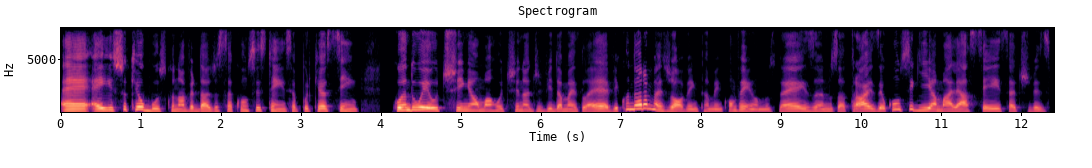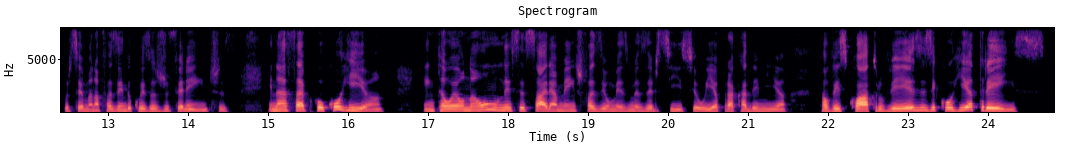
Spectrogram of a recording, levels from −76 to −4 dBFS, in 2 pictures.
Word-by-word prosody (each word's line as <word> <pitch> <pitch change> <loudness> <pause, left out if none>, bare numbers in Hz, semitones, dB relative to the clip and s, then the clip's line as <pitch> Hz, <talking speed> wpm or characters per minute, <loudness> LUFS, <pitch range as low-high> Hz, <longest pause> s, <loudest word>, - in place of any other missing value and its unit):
É, 205 0 +6
é - - +9
isso 230 +5 +1
que 280 - 0
eu 280 - +8
busco 190 -1 -2
na 180 0 0
verdade 170 -2 0
essa 180 +3 -5
consistência, 200 -3 -5
porque 190 +3 -4
assim, 200 -4 0 0.4
quando 255 +2 +7
eu 230 -2 +9
tinha 210 -3 -2
uma 185 -1 0
rotina 190 0 -6
de 175 +1 -11
vida 180 +1 -3
mais 170 -1 -5
leve, 190 +3 +1
quando 290 +6 +1
eu - - +9
era 385 +1 +7
mais 215 - 0
jovem 150 -2 0
também, 155 -2 -7
convenhamos, 155 -7 -5
10 175 0 -1
anos 165 -2 -6
atrás. 180 +5 +1
Eu 210 - +1
conseguia 225 -6 -1
malhar 170 -2 0
6, 180 +1 -3
7 165 -1 -7
vezes 155 -2 -7
por 175 - -11
semana, 190 +2 -4
fazendo 200 0 -4
coisas 185 -4 -4
diferentes 150 -6 -5 0.5
e 190 - -5
nessa 215 +2 +1
época 220 +3 0
eu 240 - +5
corria. 220 - 0 0.5
Então, 210 +4 0
eu 215 0 +2
não 235 +4 +1
necessariamente 200 -4 -1
fazia 190 -2 -3
o - - -6
mesmo 180 0 -6
exercício, 165 -3 -7
eu 155 0 -1
ia 170 +1 0
pra 170 0 -3
academia, 165 -3 -5 0.4
talvez 185 -1 -1
4 195 0 +4
vezes 215 +6 +2
e - - +1
corria 240 +2 +2
3. 230 - 0
190 Hz, 155 wpm, -23 LUFS, 170-215 Hz, 0.5 s, é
